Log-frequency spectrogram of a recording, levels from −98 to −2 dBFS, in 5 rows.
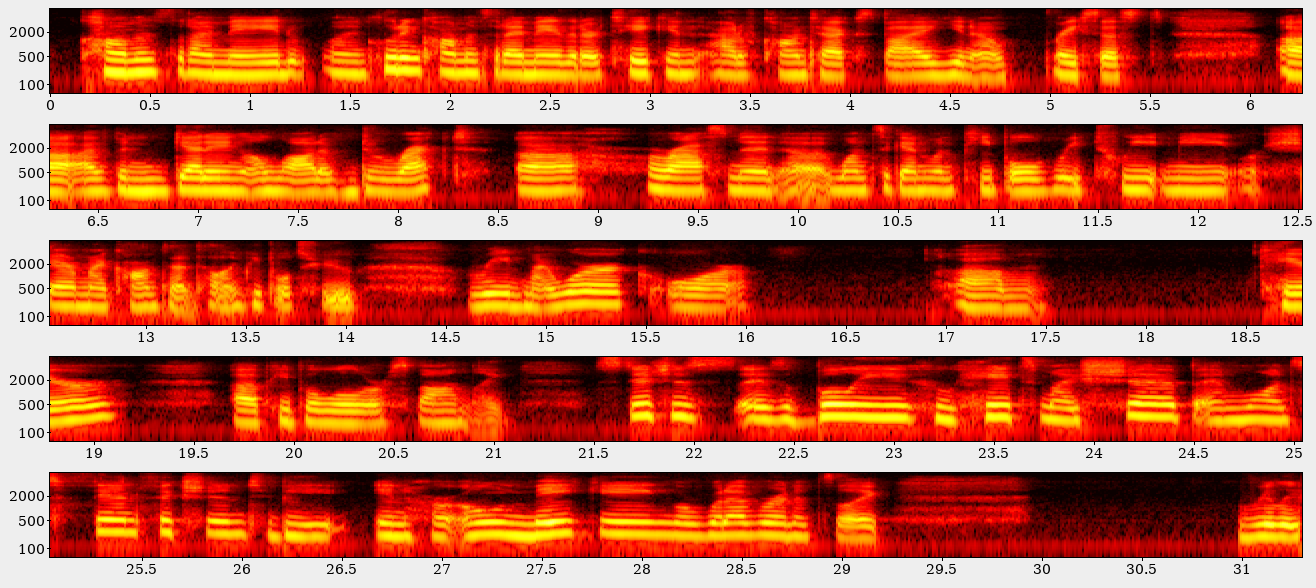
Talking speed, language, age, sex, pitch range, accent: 150 wpm, English, 20-39, female, 175-210 Hz, American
